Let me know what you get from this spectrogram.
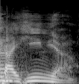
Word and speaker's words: Caixinha: Let me try to say his name right. He's Portuguese. Pedro Caixinha. – Pedro Caixinha? – Caixinha.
